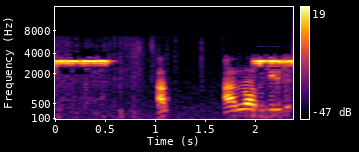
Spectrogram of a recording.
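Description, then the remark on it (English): A piercing, steady high-pitched building fire alarm tone sounds, cuts out briefly while a voice speaks, then resumes just as loud and continuous. “Where's the fire alarm coming from? Is it from your unit or somewhere else?”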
